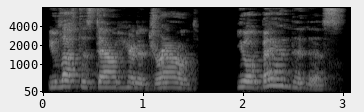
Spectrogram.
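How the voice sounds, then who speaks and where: A man's voice: high voice, normal speed, creaky, a little hiss or hum, voice pushed up. A man voicing a chorus of drowned crew accusing someone of abandoning them. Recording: roomy echo.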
